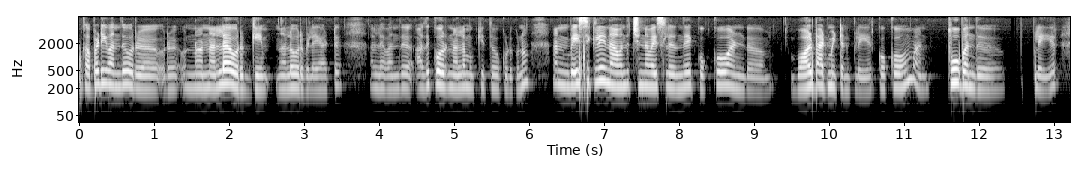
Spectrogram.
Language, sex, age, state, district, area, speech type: Tamil, female, 18-30, Tamil Nadu, Coimbatore, rural, spontaneous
